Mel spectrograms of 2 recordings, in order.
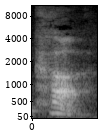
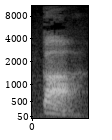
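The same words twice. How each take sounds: First: The k is released with a puff of breath. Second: The k is released with no puff of breath. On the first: "K H would be" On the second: "K would just be ka, no no breath coming out"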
